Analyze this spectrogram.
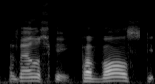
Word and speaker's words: Powalski: you'll find out why pronounce the W as a v pavelski pavi vski okay in the Polish tongue it means St Paul like a a religious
